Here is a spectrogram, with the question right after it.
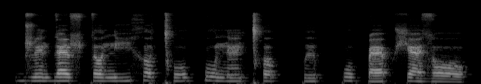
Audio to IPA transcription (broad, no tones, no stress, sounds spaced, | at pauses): ɖ͡ʐ ɛ̃ d æ ʂ t ʌ n i x ʌ ǀʰ o k͡p o n ɛ̃ ǀʰ ʌ pː ɘ pː o k͡p æ f ʃ æ z ɔ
